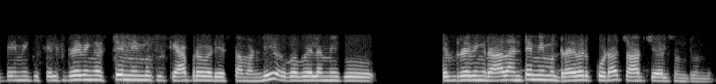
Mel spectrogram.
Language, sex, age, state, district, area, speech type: Telugu, male, 18-30, Telangana, Bhadradri Kothagudem, urban, conversation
